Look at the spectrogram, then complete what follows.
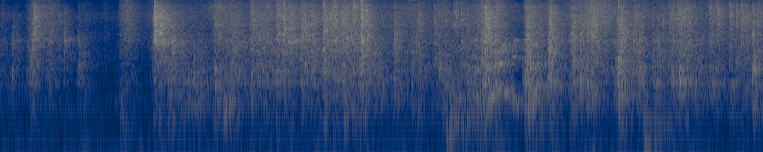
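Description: Butcher paper crinkling and rustling as it is folded and wrapped into a parcel, in irregular crackles starting about a second and a half in.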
